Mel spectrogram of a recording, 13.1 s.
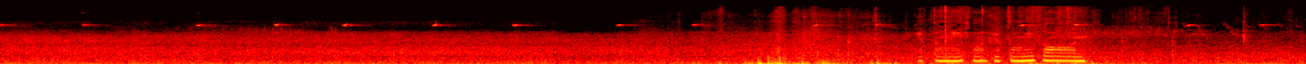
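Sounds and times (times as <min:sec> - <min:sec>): steady low rumble: 0:00.0 - 0:13.0
small bird calling: 0:08.0 - 0:13.0.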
